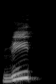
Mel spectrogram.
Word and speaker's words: read: Read de yazılış filan değişmiyor. Okunuş değişiyor. Okumak ya read yine böyle oluyor ama read diyor.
